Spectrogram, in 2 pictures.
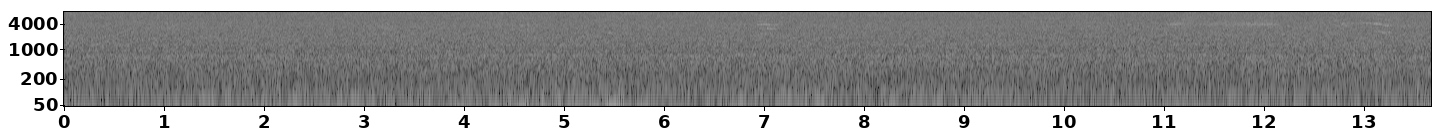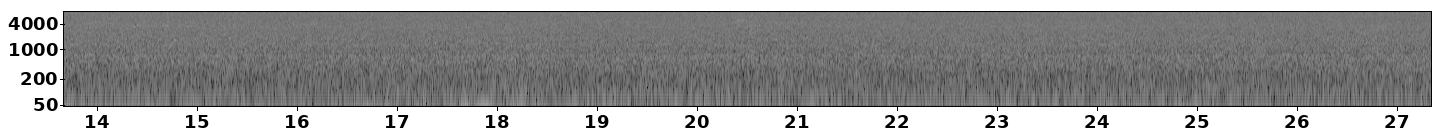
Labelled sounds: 6.9	7.2	Pacific white-sided dolphin, 3.8 to 4.0 kHz
13.0	13.2	Pacific white-sided dolphin, 3.9 to 4.3 kHz

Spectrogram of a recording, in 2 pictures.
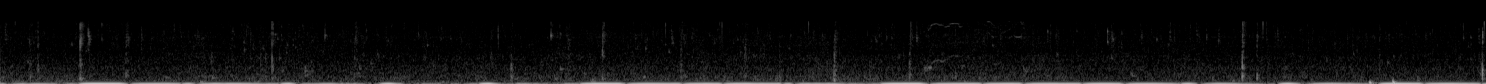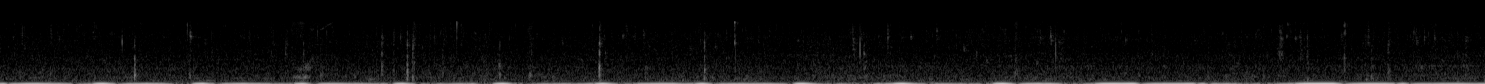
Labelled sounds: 9.2	9.8	killer whale, southern resident, L pod, call S33, 0.50 to 8.0 kHz
9.8	10.2	killer whale, southern resident, 2.0 to 8.0 kHz
17.8	18.6	killer whale, southern resident, L pod, call S08ii, 0.19 to 8.0 kHz
20.8	25.8	vessel noise, 0 to 8.0 kHz

